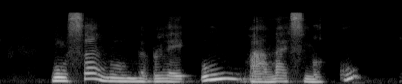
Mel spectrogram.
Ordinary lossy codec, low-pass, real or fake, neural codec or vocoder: Opus, 16 kbps; 10.8 kHz; fake; codec, 24 kHz, 0.9 kbps, WavTokenizer, medium music audio release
